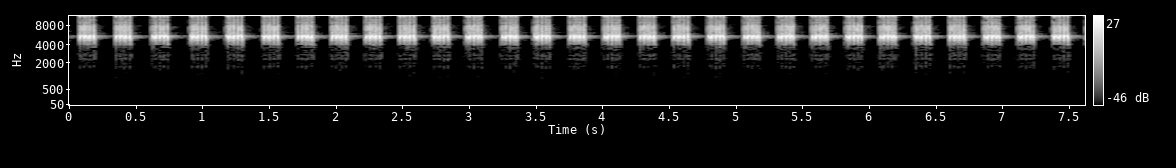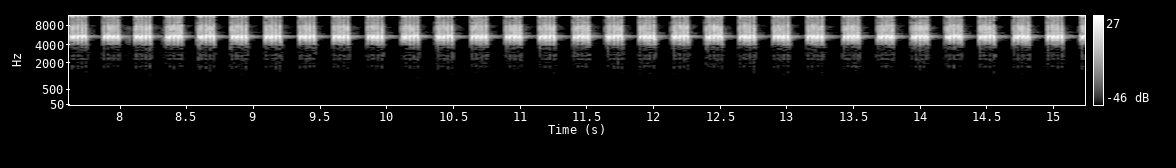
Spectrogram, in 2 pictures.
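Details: Night crickets recorded live without loops on a field recorder, giving a continuous run of sharp, high-pitched chirps at roughly four per second, very even in rhythm and loudness, nothing else audible.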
